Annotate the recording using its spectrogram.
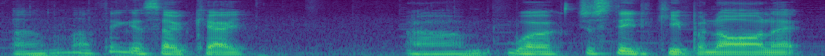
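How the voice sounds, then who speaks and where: A man, croaky from a throat infection, casually thinking aloud as he plays through a strategy game, with lots of fillers and restarts. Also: medium pitch, normal speed, faint music behind. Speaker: gameplay host. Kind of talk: casual let's-play commentary.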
